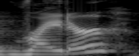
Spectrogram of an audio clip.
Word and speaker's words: Ryder: Well, because it's like right or Ryder, but it's like you have to say it like it's the profession, like writer. It's like writer, not writer.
